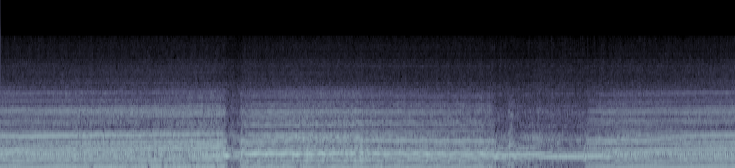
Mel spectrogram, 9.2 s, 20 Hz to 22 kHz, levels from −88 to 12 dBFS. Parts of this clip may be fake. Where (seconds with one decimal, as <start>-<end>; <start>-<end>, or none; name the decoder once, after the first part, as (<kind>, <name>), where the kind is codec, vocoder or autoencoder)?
0.9-2.9 (vocoder, BigVGAN v2); 3.7-4.8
